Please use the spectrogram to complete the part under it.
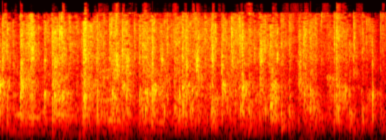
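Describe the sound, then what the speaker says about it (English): Applause from the audience at a senior presentation by a municipal drug alliance, a smaller crowd with individual claps audible in an uneven rhythm, close and lively for about four seconds. "She deserves a big round of applause."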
